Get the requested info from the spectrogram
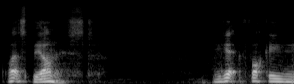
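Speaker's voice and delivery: normal talking voice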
